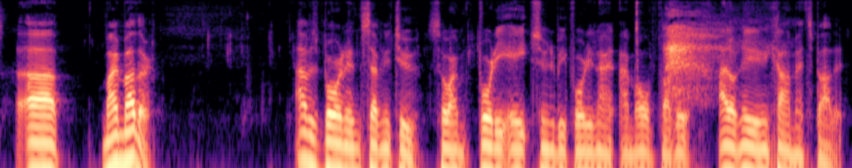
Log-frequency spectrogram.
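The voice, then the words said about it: Slurred, drunk-sounding speech. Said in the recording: “I'm slurring ... I'm about drunk.”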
